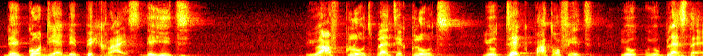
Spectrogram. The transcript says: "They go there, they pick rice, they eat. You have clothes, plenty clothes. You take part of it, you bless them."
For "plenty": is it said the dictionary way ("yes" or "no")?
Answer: yes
